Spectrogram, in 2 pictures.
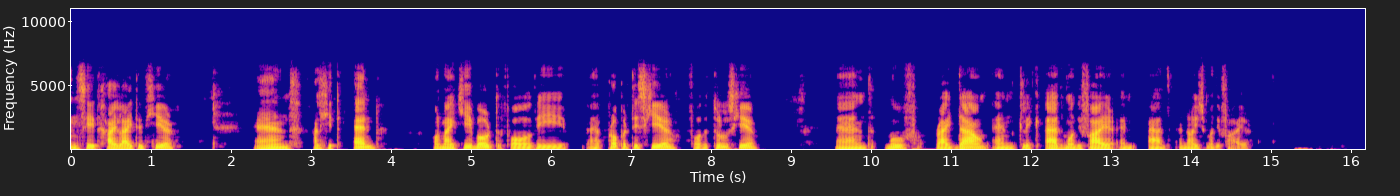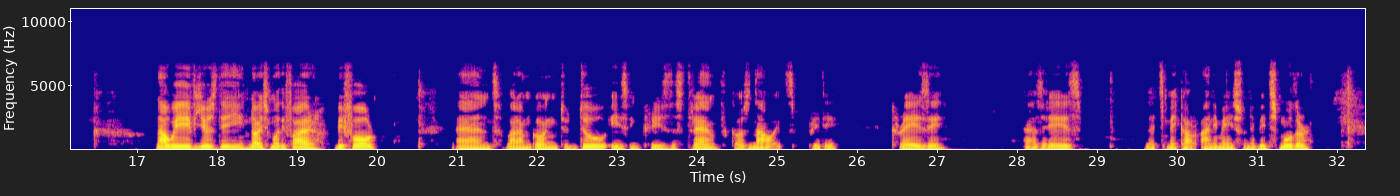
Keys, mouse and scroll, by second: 3.6 n, 7.5 click, 12.3 click, 16.5-18.1 scroll down 1, 20.2 click, 23.0 click, 31.5 click.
